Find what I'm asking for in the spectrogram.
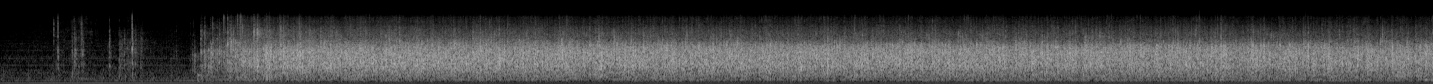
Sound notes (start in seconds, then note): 2.8 audience clapping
